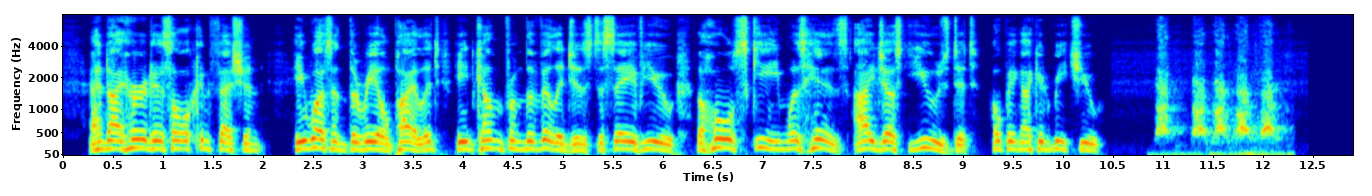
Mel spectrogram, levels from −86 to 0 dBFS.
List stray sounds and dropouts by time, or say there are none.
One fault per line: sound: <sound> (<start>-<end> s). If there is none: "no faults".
sound: bark (10.8-12.3 s)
